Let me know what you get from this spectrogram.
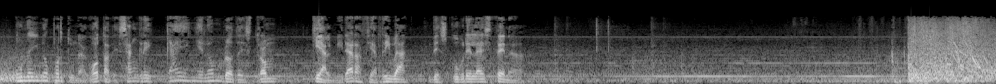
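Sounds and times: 
speech: 0.2 - 5.6
pistol shot in a police action film scene: 9.0 - 9.9.

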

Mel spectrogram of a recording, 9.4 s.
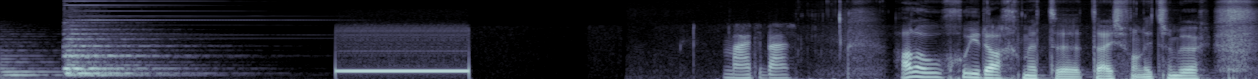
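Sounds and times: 
quick run of tonal notes ending in a ringing chime: 0.5 - 2.2
telephone ringing tone during a call: 2.5 - 3.5
speech: 5.5 - 6.1, 6.7 - 9.4.

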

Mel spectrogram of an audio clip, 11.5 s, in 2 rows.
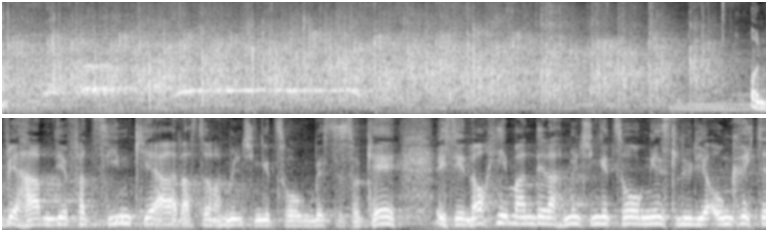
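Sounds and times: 
audience applause: 0.0 - 5.4
speech: 5.6 - 11.4.

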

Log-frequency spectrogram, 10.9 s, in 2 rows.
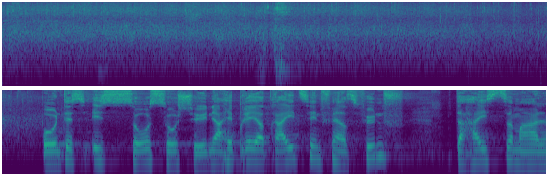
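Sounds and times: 
audience applause: 0.0 - 6.0
speech: 5.9 - 10.8.

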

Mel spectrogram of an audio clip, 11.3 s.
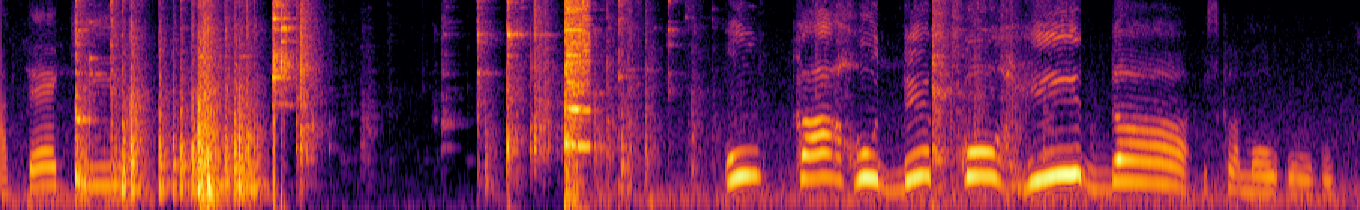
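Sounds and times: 
speech: 0.0 - 1.2, 6.0 - 11.2
metal junk clinking as it is arranged: 0.6 - 9.0.

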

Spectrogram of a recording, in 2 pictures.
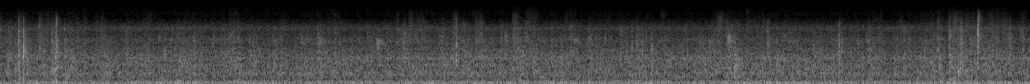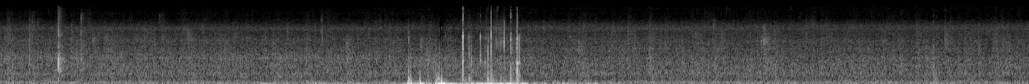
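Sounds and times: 
dried carrot seeds being knocked loose under the eaves: 0.0 - 11.6
steady rain on a wet evening before a typhoon: 0.0 - 20.5.

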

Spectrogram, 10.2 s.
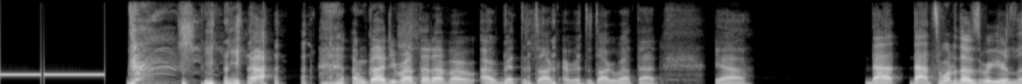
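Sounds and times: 
censorship bleep over a lyric: 0.0 - 1.1
laughter: 1.3 - 6.1
speech: 1.3 - 7.6, 8.6 - 10.2.

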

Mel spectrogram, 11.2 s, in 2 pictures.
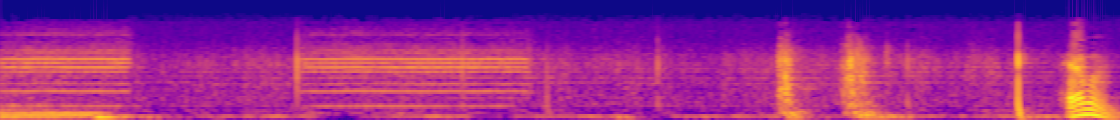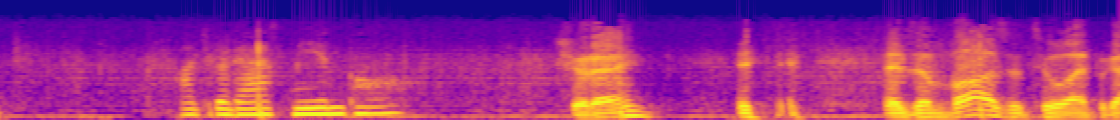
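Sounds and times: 
electric doorbell buzzer: 0.0 - 0.7, 1.5 - 2.7
speech: 5.3 - 5.7, 6.5 - 7.7, 8.4 - 11.1.

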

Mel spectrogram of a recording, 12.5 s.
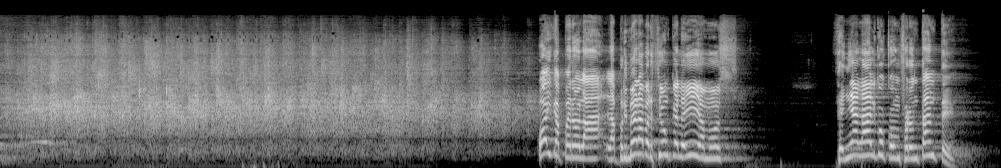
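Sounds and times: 
audience applauding loudly: 0.0 - 7.4
speech: 6.8 - 9.2, 10.5 - 12.1.

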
